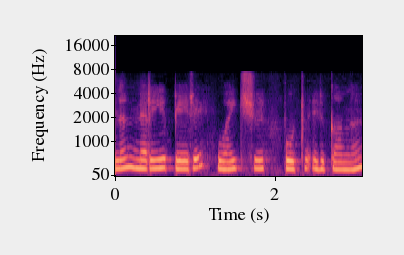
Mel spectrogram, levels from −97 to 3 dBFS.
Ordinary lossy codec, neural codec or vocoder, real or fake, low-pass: none; codec, 16 kHz, 1.1 kbps, Voila-Tokenizer; fake; none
